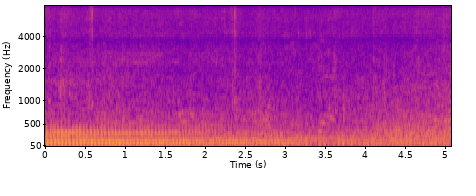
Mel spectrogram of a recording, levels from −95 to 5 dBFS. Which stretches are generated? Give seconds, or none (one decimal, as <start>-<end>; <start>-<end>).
1.2-2.4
